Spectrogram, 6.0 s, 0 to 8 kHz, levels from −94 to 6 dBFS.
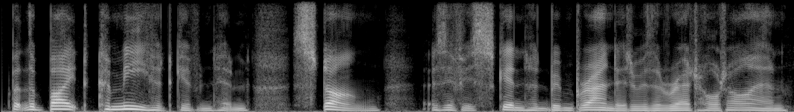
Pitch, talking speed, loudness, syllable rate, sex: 150 Hz, 200 wpm, -20 LUFS, 4.9 syllables/s, female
